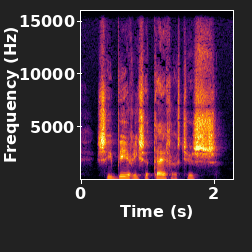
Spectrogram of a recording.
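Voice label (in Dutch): "Siberische tijgertjes", Dutch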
